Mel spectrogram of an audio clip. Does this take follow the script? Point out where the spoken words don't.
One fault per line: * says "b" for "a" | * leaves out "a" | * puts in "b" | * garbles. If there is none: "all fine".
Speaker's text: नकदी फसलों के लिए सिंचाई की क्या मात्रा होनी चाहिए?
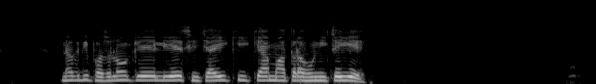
all fine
